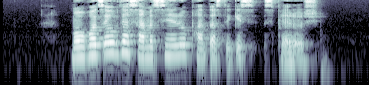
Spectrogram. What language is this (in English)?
Georgian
